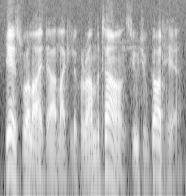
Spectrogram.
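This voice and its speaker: A man's voice: fairly low pitch, big pitch swings, rapid-fire, a bit bright, muffled recording, a little hiss or hum. An actor playing a brash, overconfident publicity man in a film comedy, with a breezy, glib manner.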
